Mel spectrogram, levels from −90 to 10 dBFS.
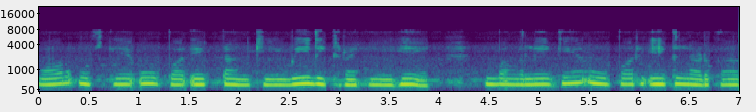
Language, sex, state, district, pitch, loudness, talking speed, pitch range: Hindi, female, Odisha, Khordha, 245 Hz, -13 LUFS, 120 wpm, 230-260 Hz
